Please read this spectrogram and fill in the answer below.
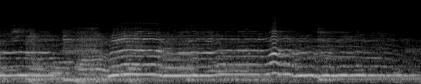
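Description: A woman singing long held notes, gliding between pitches, to her own acoustic guitar accompaniment in a live solo folk performance.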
